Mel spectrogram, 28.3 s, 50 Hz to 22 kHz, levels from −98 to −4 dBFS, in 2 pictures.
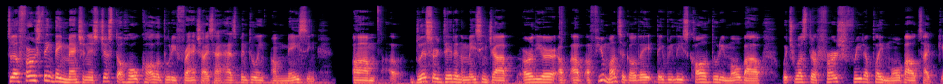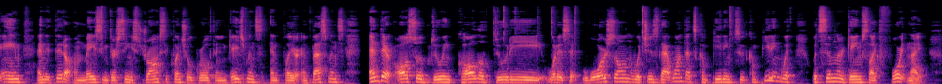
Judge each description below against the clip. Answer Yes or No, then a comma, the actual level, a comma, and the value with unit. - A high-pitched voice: No, low, 130 Hz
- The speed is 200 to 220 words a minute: No, average, 190 wpm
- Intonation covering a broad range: No, average, 3.4 semitones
